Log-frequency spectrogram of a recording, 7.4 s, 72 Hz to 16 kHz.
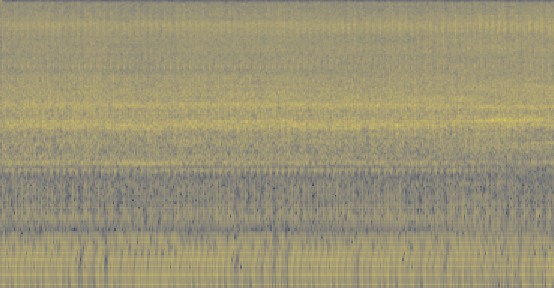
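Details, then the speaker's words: Honda CX500 twin, warm, first start after carb clean and bench sync, idle screw set to about 1000 rpm: smooth, even low idle with steady beat, no stumbling; previous no-idle-without-choke and warm white smoke problems appear gone. "so previously i could not get it to idle without the choke on and when it got warm it would skew a ton of white smoke so both those problems seem to be gone now"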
